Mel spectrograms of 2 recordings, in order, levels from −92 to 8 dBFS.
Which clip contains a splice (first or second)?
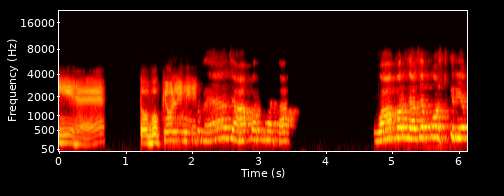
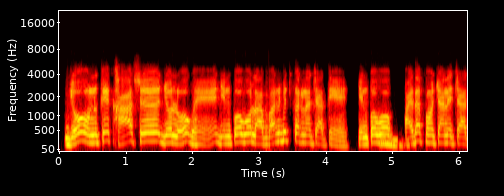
first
